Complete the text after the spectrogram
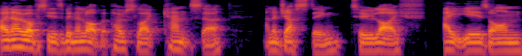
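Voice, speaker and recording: A man's very deep, low voice with an English accent, moderate in pace and fairly even in intonation, on a very clean recording with a silent background. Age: 20s. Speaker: podcast host. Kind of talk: casual chat.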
